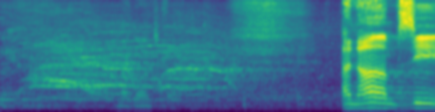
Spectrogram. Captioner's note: audience cheering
